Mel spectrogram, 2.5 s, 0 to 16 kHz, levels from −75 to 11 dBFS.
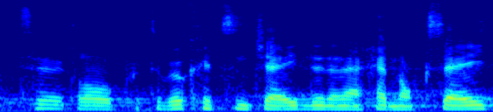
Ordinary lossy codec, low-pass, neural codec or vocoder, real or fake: none; 14.4 kHz; none; real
